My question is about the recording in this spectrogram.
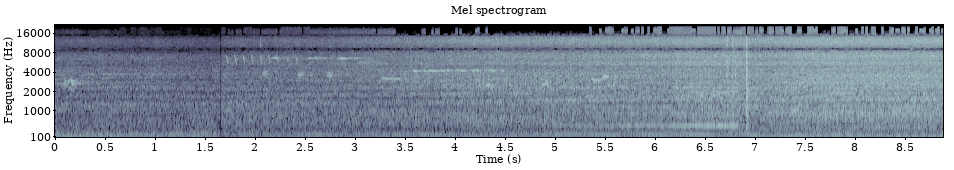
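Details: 2004 Honda Accord 2.4L first start after engine swap with new oil: steady, even idle with a smooth low hum, no knocks or misses; running healthy.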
